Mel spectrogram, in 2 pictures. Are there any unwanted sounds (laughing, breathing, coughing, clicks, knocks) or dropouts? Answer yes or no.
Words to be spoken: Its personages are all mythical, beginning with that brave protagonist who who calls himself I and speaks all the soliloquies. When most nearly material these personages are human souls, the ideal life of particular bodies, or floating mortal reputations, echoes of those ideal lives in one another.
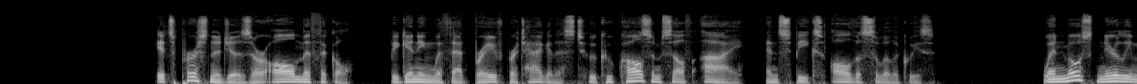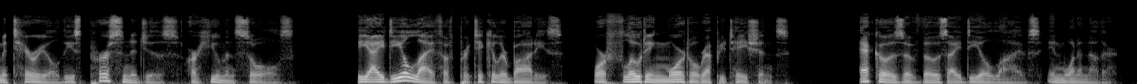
no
